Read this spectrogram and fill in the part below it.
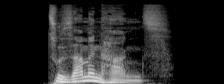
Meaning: genitive singular of Zusammenhang
- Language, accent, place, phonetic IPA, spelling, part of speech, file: German, Germany, Berlin, [t͡suˈzamənhaŋs], Zusammenhangs, noun, De-Zusammenhangs.ogg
